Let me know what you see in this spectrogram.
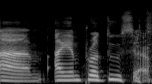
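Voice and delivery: put-on Russian accent. Joking about looking like a producer, in a put-on Russian accent. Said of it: "Or like a Russian".

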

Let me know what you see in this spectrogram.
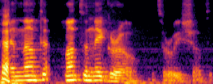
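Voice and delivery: put-on Montenegrin accent. Telling interviewers where a movie was shot, put-on Montenegrin accent. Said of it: "That's a good Montenegro accent that you're putting on there".

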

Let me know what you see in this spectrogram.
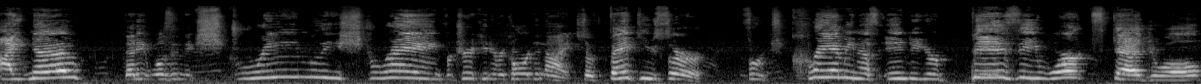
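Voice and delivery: very slow, heavy, dripping sarcasm. Thanking someone for recording tonight, sarcastic. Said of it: "That was all sarcasm".

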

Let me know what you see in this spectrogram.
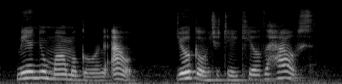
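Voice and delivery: usual speaking voice

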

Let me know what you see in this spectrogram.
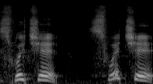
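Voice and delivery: very high, stretched, drawn-out calling out. Retelling what someone in a football game shouted: imitating someone shouting. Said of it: "somebody just shouts".

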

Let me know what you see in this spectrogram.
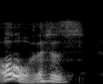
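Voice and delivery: ordinary talk, nothing marked

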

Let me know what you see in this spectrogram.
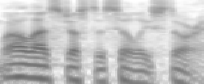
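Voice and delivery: the word "silly" stressed and leaned on. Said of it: "Emphasis on silly".

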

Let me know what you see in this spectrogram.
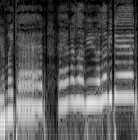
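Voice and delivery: very high, squeaky, put-on character voice. Doing an impression of the movie character Elf: Elf impression. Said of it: "That's my Elf impression".

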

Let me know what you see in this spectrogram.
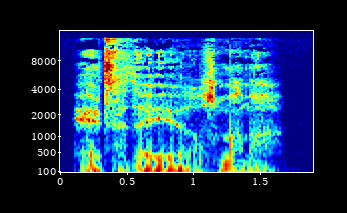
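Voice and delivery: put-on rough gravelly voice, like gargling gravel. Recalling what a performer would say in the booth, gravel-gargling put-on voice. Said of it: "How the hell do you do that voice?".

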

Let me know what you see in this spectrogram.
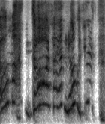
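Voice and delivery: mock freaking out. Imagining a leafless tree's thoughts, mock freaking out. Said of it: "It's not freaking out like".

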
